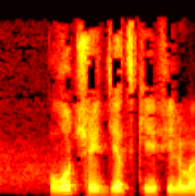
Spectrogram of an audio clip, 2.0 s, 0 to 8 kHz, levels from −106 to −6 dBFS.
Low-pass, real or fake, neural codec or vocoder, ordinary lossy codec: 7.2 kHz; real; none; MP3, 32 kbps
